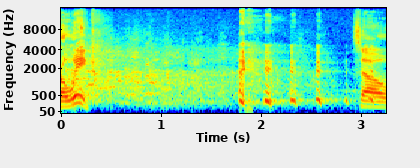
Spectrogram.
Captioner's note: laughter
